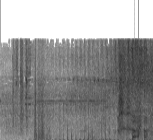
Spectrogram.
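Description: Helicopter in Metal Gear Solid: Peace Walker, its rotor building into a loud, steady rapid thudding chop that holds close and strong, with a brief electronic tone near the end.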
